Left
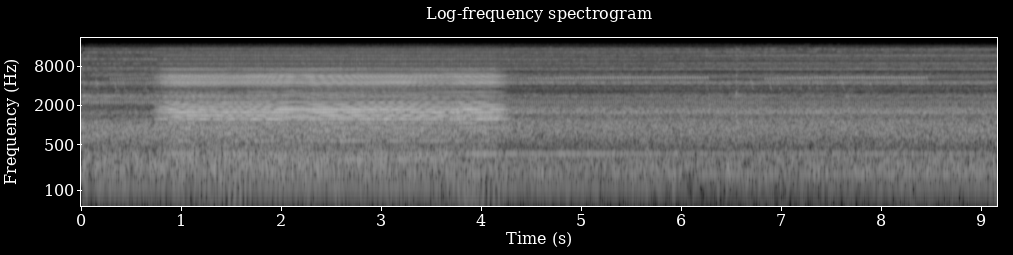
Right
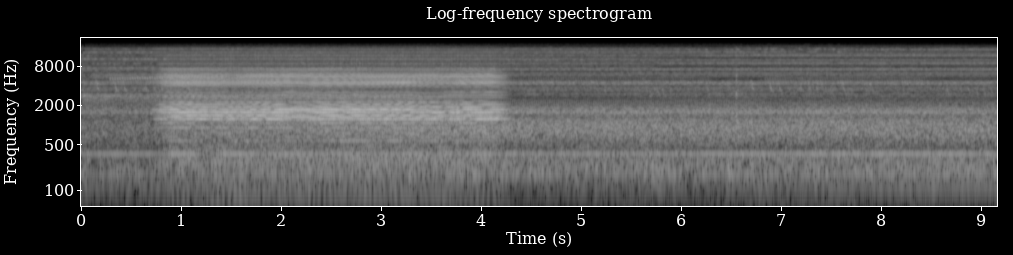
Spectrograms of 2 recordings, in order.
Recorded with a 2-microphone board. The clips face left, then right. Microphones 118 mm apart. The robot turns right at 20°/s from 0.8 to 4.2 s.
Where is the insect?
120° left; by 9.2 s 175° right.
